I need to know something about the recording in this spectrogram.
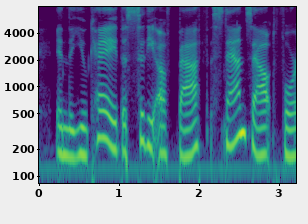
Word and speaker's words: Bath: Indeed, and I should also mention that Bath is the American pronunciation. If you're talking to someone from England, they're likely to say Bath, the city of Bath.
